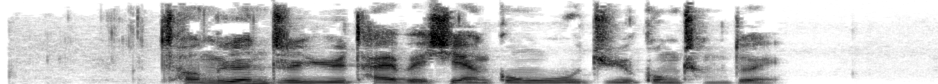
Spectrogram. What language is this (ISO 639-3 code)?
zho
